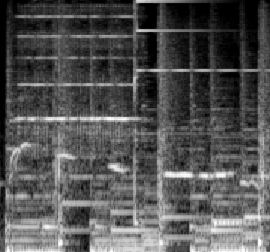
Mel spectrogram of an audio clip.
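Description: TV show theme jingle: upbeat music with a high, bell-like ringing tone held over it, which jumps to a new pitch about a second in.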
